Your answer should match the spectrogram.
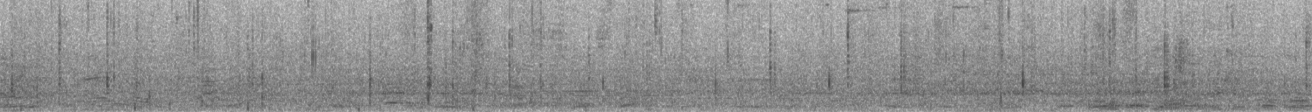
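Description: Crowd chatter, many voices talking indistinctly, with footsteps and scattered clicks on paved ground.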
